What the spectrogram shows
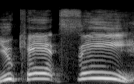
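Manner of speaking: very high, loud put-on shout. Retelling mom calling out from the sideline: imitating mom shouting. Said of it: "my mom just shouting".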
